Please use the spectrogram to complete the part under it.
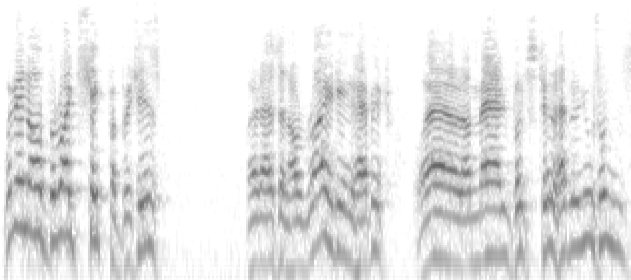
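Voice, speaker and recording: High, husky crotchety old British general. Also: male voice, moderate pace. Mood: opinionated. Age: older. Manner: blunt, bossy, opinionated. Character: crotchety, domineering old retired general and father. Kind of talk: 1970s radio drama acting. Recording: dull lo-fi old radio recording.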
